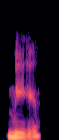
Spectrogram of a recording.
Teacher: the first tone, which is high and steady, like holding a musical note. Me. Then there's the second tone, which rises up like you're asking a question.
